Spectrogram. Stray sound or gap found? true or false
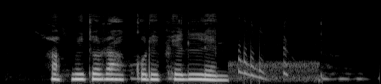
true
